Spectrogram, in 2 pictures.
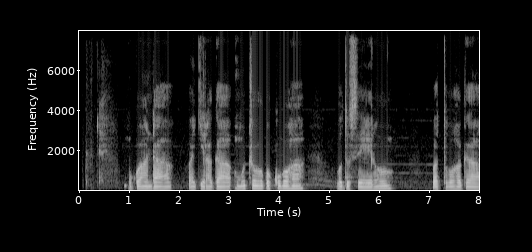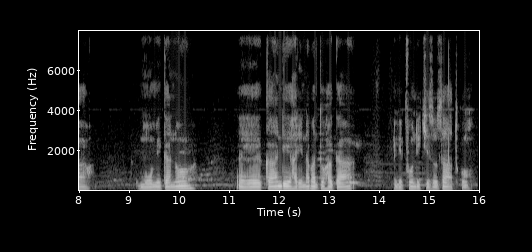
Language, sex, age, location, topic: Kinyarwanda, male, 18-24, Musanze, government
